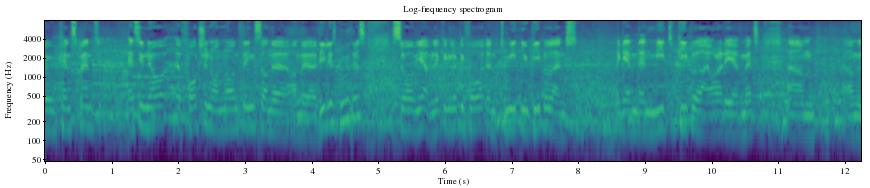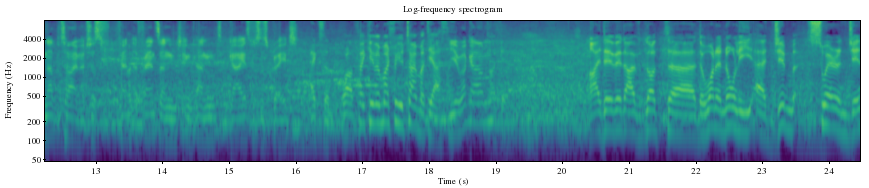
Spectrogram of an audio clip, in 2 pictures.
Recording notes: Coming to you live, from Star Wars Celebration London! The Exhibition Centre London opened its doors to Star Wars fans from around the world, for the latest multi-day Star Wars convention. Through the live reports of the Star Wars collectors and friends who attended the unforgettable weekend!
